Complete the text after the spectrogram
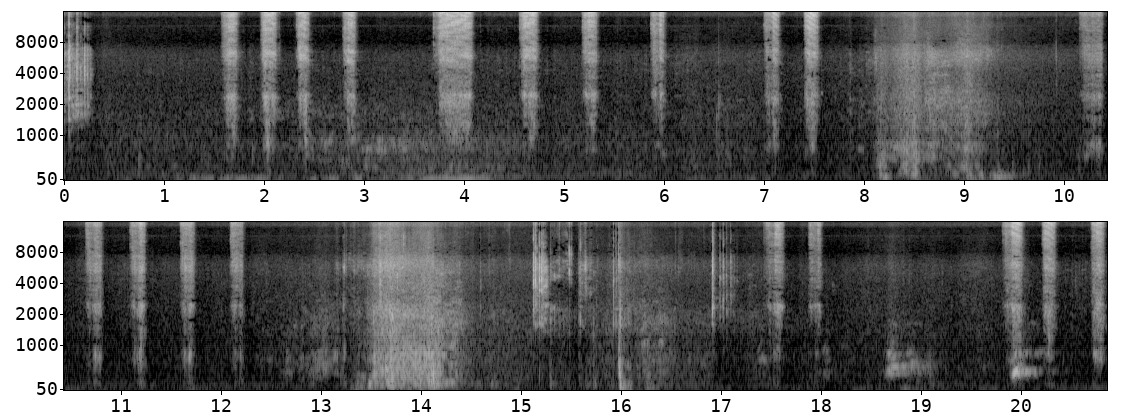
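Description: A spray can hisses in short bursts and longer sprays.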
